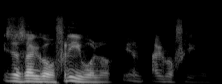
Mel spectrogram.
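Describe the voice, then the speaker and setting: A man's voice: mid-range voice, fast. Argentine man preaching a reflective homily. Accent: Argentine Spanish. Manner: conversational, reflective, frequent checking tags like "¿no?" and "¿vieron?". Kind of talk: sermon. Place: cathedral.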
